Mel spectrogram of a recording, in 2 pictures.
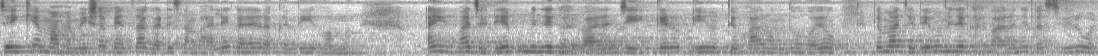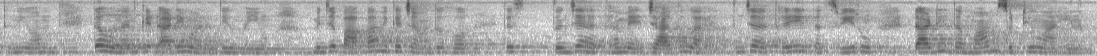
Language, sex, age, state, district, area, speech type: Sindhi, female, 18-30, Rajasthan, Ajmer, urban, spontaneous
